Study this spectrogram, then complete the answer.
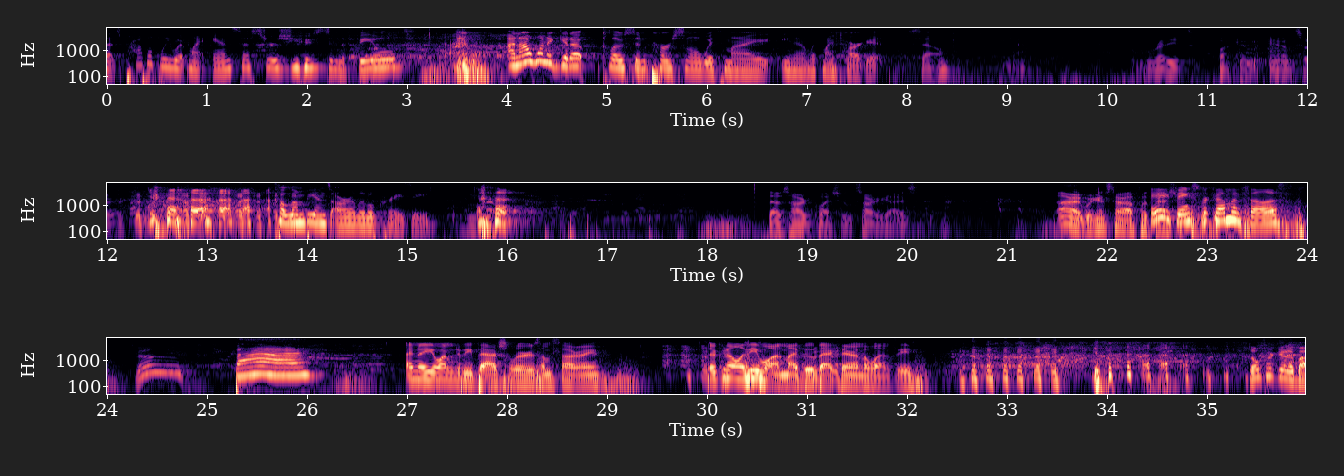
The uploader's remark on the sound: go live at Black Apple Crossing in Springdale, Arkansas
